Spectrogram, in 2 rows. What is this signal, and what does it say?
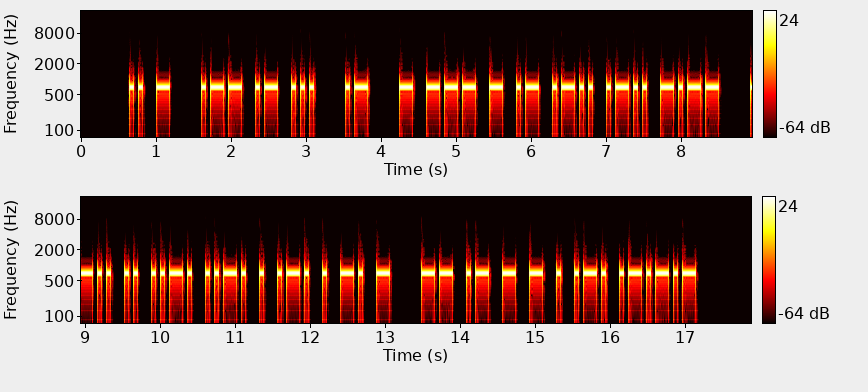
Morse code, heard as a keyed tone, about 20 wpm, 700 Hz. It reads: IT WAS A TOTALLY DIFFERENT MATTER.
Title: Sentences from Top 1600 Words 20wpm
